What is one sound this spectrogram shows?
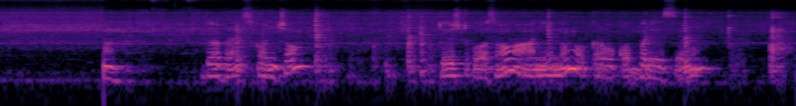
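A metal ladle stirs thick sauce and scrapes against a pan.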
